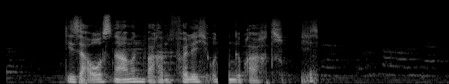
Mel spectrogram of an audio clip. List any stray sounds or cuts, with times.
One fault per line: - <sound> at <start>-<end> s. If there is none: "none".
- dropout at 2.2-2.3 s
- laugh at 3.0-3.2 s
